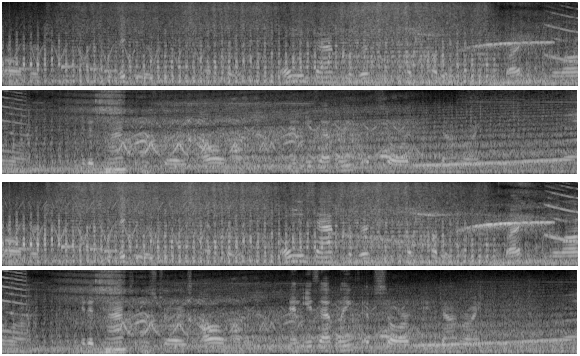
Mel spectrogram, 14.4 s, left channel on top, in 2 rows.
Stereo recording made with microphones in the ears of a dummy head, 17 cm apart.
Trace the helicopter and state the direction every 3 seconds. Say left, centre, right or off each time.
right, centre, left, left, left.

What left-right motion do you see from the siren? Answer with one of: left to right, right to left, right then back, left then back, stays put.
right to left.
